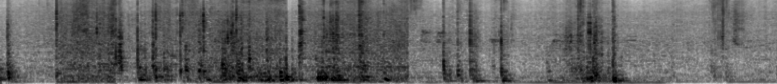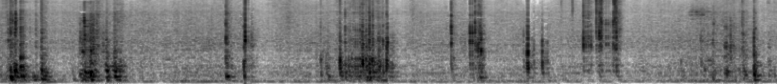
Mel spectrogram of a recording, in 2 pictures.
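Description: A plastic drawer slides open and shut.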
